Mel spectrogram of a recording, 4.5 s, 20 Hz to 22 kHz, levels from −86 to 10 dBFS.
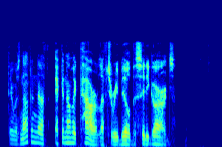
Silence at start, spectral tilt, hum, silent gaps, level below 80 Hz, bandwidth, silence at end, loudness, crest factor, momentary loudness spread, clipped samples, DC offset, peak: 0.15 s; -3 dB/octave; none; 1.04-1.08 s; -74 dBFS; 7.4 kHz; 1 s; -33 LUFS; 24 dB; 10 LU; under 0.1%; under 0.1%; -12 dBFS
